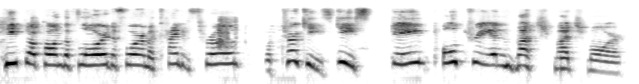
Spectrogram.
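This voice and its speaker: A woman narrating a classic tale for a radio play in measured, expressive storytelling style. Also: sits high.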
